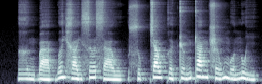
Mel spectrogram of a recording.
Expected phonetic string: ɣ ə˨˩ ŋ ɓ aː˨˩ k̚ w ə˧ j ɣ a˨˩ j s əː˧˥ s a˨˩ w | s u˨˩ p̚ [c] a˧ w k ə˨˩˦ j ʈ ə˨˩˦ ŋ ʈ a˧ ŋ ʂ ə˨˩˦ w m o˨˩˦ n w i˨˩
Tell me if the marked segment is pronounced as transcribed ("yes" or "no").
yes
